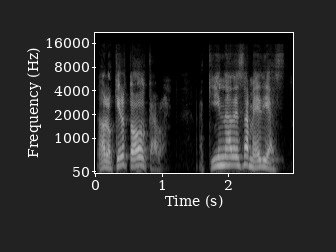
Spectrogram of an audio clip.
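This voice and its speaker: A woman's voice: medium pitch, very animated, a little fast, a bit bright, pitched above the performer's own voice. A woman voicing a scorned, defiant wife who speaks in an indignant, cutting way.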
